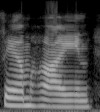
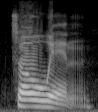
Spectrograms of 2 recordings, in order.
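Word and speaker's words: Samhain: you ever see it it's not pronounced Sam Hein it's so in like you're sewing in something sewing uh when people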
